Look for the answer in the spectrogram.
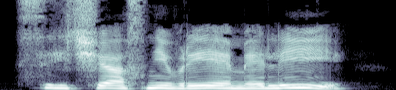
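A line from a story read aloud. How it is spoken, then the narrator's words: Menacing. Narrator (Russian): грозно произнесла Мирена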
